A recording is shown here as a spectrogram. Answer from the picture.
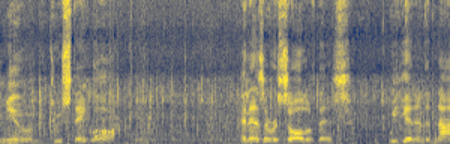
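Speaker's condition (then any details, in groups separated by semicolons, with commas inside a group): No condition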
